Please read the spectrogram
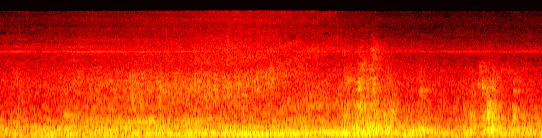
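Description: Steady engine hum of a motor vehicle that grows louder toward the middle and then eases off, with a single sharp knock near the end.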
